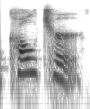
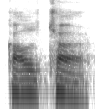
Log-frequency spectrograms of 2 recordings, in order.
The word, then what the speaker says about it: culture: word is that you don't actually pronounce the T this ture combination in English is pronounced sure with a cha cha cha cha so culture culture mm-hmm counter mm-hmm yes so and again the accent is on the first syllable so I'm going to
